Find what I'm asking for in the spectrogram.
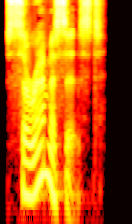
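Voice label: "ceramicist", British English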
